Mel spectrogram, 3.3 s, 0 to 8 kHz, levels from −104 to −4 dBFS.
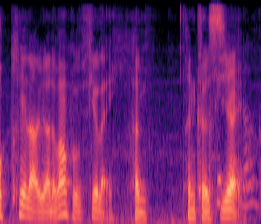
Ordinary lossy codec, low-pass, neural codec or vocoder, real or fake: none; 7.2 kHz; codec, 24 kHz, 6 kbps, HILCodec; fake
